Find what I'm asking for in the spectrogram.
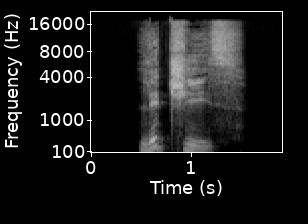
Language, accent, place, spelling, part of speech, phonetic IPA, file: German, Germany, Berlin, Litschis, noun, [ˈlɪt͡ʃis], De-Litschis.ogg
- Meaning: plural of Litschi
